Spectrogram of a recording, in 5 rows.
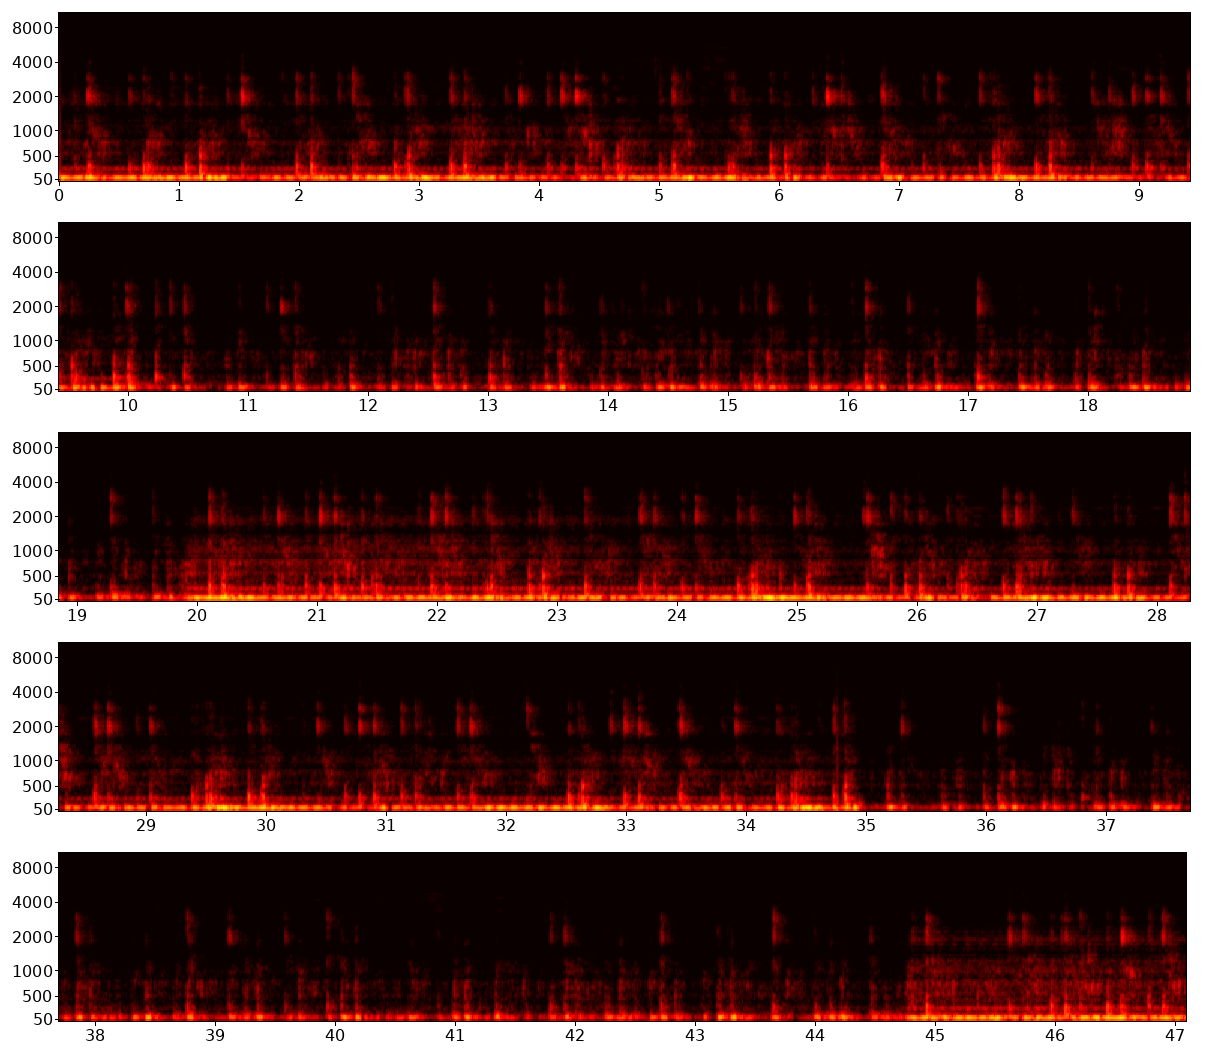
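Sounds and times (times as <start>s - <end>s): low droning feedback hum: 0.0s - 9.9s, 19.8s - 34.9s, 44.8s - 47.0s.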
